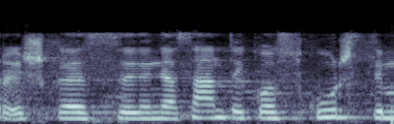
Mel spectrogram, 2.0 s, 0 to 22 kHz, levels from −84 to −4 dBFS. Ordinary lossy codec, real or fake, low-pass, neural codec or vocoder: Opus, 32 kbps; real; 7.2 kHz; none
